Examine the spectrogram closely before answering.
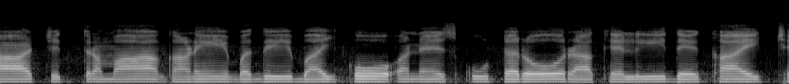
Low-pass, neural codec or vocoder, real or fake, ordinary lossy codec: none; codec, 16 kHz, 4 kbps, FunCodec, trained on LibriTTS, 50 frames a second; fake; none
